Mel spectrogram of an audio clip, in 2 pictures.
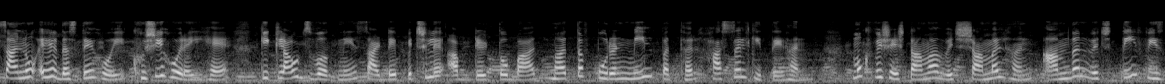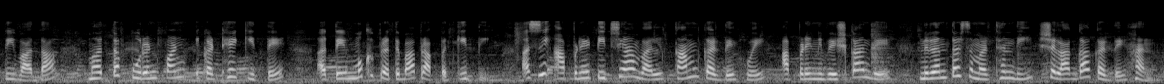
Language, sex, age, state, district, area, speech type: Punjabi, female, 18-30, Punjab, Ludhiana, urban, read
